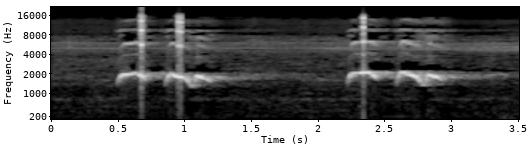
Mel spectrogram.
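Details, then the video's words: Common hawk-cuckoo, the brain fever bird, gives two loud whistled phrases of three notes each, the notes slurred and slightly falling, about two seconds apart, with sharp clicks over the first phrase. "Common Hawk Cuckoo Bird Sound | চোখগেলো পাখির ডাক | Keteki Bird | Brain Fever Bird Call"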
